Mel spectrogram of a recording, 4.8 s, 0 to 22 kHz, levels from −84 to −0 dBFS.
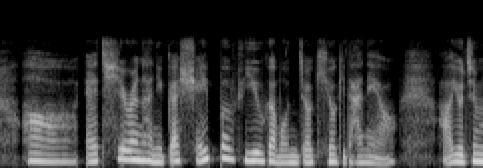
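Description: Nothing stood out on listening to this speech recording, which comes through a WebRTC call path with an Opus codec whose audio band tops out around 8 kHz.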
